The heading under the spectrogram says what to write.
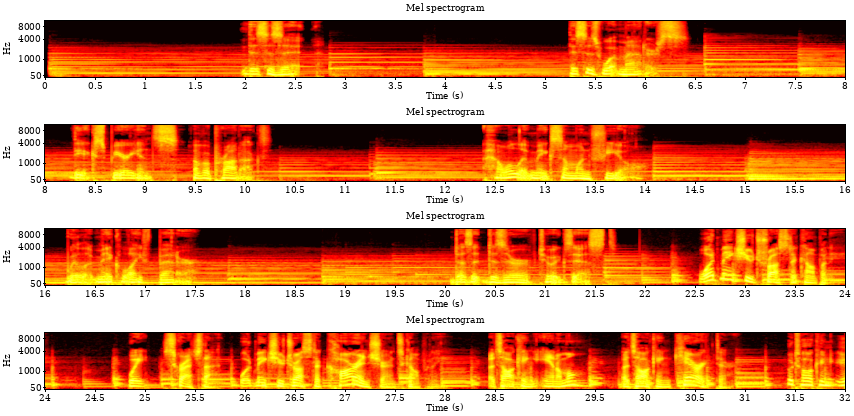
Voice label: Commercials Voice Over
